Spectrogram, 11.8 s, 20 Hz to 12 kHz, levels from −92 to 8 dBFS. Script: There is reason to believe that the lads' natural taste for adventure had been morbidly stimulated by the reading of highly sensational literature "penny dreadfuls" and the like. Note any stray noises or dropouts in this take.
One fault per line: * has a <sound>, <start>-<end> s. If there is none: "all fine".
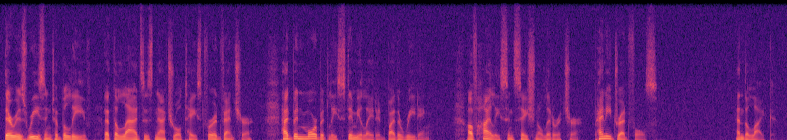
all fine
